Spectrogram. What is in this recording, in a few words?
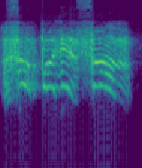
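Serbian on fire mood high, speech; War Thunder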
